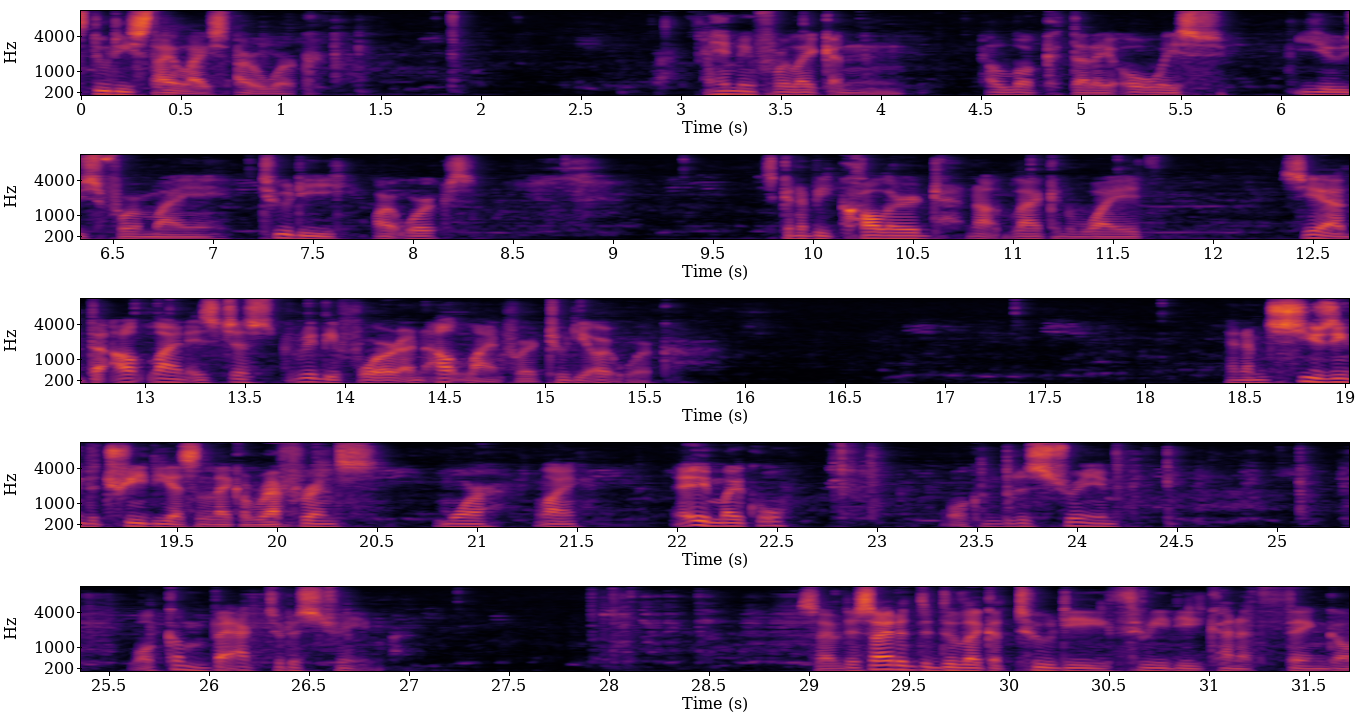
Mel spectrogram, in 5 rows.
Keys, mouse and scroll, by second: 7.1-8.7 drag, 9.2 click, 10.5 click, 11.4-12.8 drag, 13.0 click, 13.7-17.2 drag, 18.0-20.1 drag, 23.4 Return, 27.1 click, 28.2 Escape, 29.0-30.6 drag, 31.1 click.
